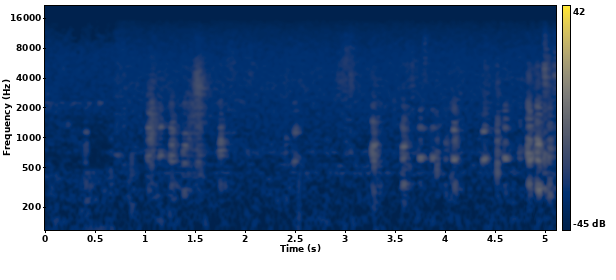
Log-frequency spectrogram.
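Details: A male albino ferret, playing with slippers, gives soft, clucking chuckles in quick, uneven bursts.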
